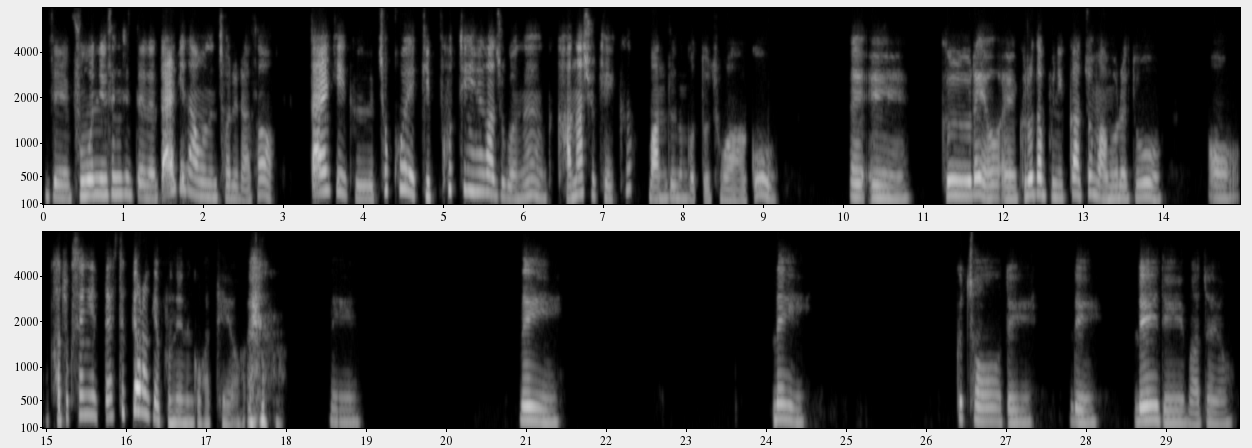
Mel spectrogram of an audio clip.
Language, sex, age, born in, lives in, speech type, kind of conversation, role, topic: Korean, female, 35-39, South Korea, South Korea, conversation, unstructured, none, 취미 활동을 할 때 가장 즐거운 순간은 언제인가요?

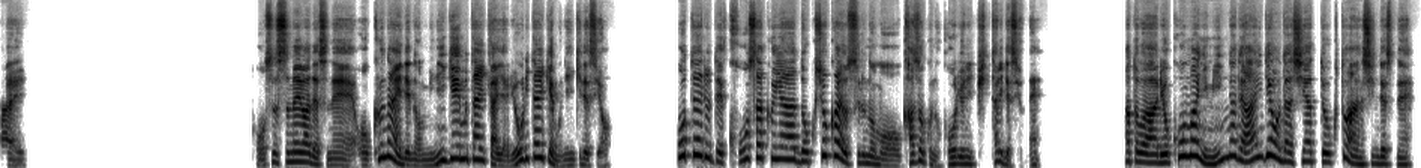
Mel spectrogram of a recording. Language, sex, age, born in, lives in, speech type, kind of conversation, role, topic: Japanese, male, 60-64, Japan, Japan, read, expert-assistant, expert, 無駄のない旅行スケジュールを作るには、どんな工夫が必要でしょうか？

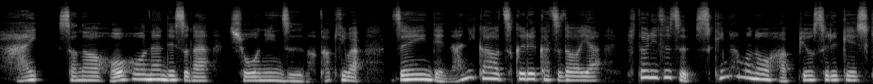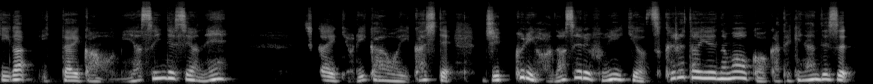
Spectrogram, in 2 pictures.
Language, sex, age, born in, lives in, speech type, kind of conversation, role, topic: Japanese, female, 45-49, Japan, Japan, read, expert-assistant, expert, 社会福祉の仕事で、人数や道具が足りないとき、どんな工夫をしていますか？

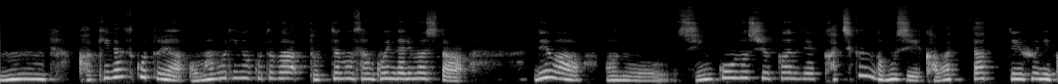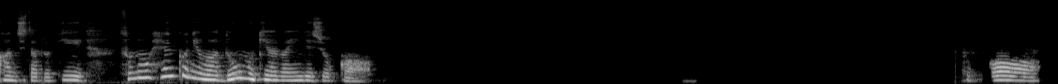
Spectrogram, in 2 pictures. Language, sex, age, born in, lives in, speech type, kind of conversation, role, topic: Japanese, female, 50-54, Japan, Japan, read, expert-assistant, asker, 自分の信仰と普段の暮らし、うまくバランスをとるにはどうしたらいいですか？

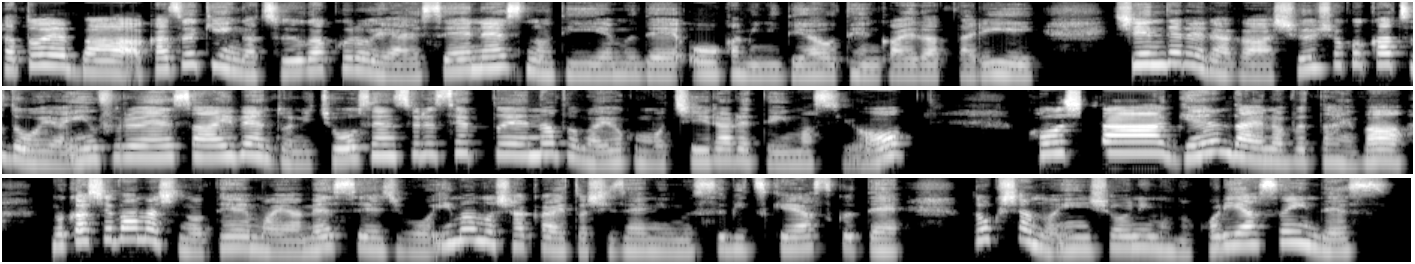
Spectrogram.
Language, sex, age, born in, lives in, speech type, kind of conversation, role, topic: Japanese, female, 30-34, Japan, Japan, read, expert-assistant, expert, 昔話を現代風にアレンジするにはどうすればよいですか？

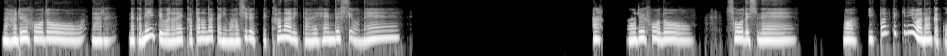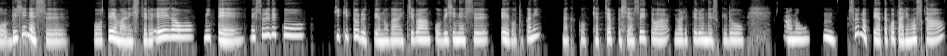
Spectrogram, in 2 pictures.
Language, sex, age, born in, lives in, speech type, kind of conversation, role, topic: Japanese, female, 25-29, Japan, Japan, conversation, advice, advisor, 自分のスキルを効率よく伸ばすにはどうすればよいですか？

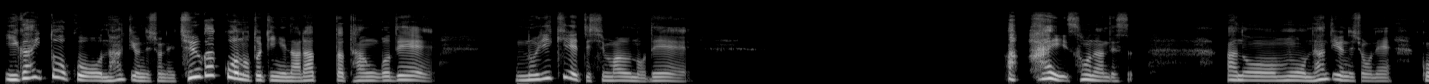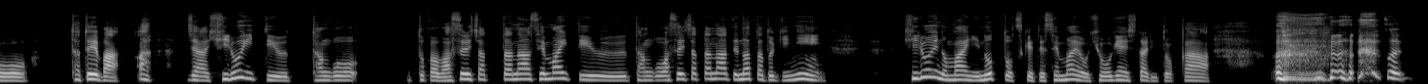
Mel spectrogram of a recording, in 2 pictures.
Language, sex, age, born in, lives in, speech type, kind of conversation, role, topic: Japanese, female, 50-54, Japan, Japan, conversation, advice, user, 趣味を毎日の習慣として続けるには、どうすればいいですか？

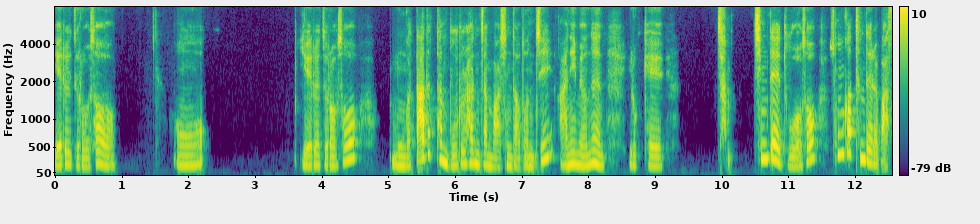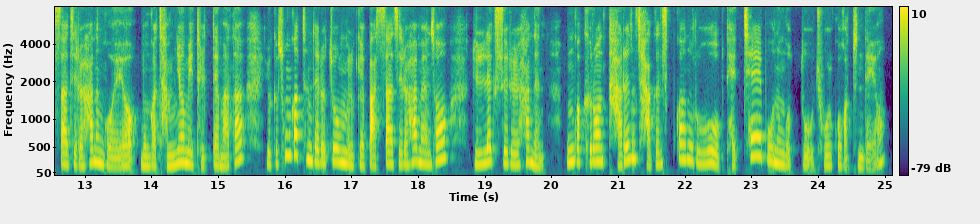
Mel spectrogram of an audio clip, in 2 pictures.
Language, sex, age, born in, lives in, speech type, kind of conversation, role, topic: Korean, female, 30-34, South Korea, South Korea, conversation, advice, advisor, 매일 아침에 간단하게 에너지를 높이는 방법이 있을까요?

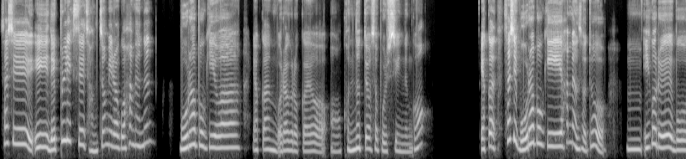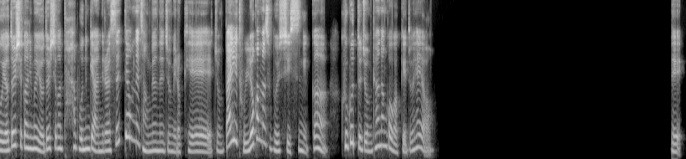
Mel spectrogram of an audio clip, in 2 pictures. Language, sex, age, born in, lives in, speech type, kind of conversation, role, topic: Korean, female, 50-54, South Korea, United States, conversation, podcast, guest, 넷플릭스 같은 플랫폼에서 드라마나 시리즈를 몰아보게 되는 이유는 무엇인가요?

